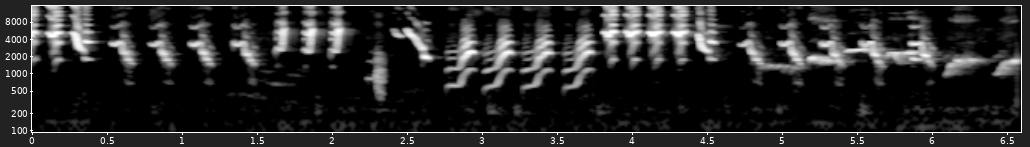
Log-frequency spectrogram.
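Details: Nias hill myna calling with a dense stream of sharp chirps and descending whistled slurs, many notes repeated rapidly, a few lower clicks, then wavering whistles near the end.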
